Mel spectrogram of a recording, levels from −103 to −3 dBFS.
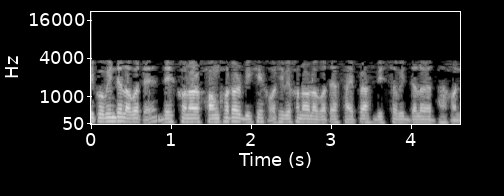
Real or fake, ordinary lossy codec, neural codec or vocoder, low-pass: real; none; none; 3.6 kHz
